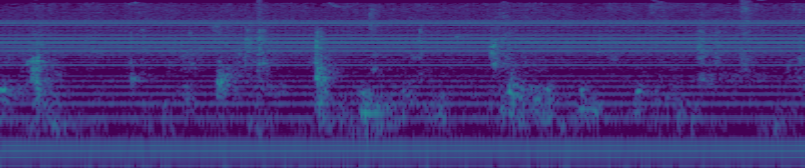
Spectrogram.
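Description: Near silence: a faint, steady electrical hum, with a few faint, brief sounds scattered through it.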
